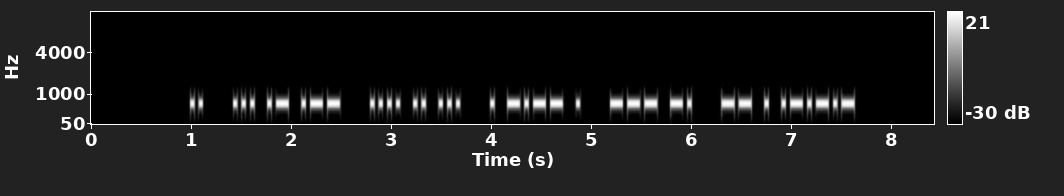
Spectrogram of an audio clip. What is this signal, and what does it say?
Morse code, heard as a keyed tone, about 28 wpm, 700 Hz. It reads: I SAW HIS EYE ON ME.
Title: Sentences from Top 1000 Words - Review Part 1 - 28wpm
